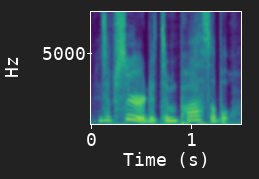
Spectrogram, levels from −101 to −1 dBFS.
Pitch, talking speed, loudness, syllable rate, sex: 255 Hz, 120 wpm, -15 LUFS, 6.0 syllables/s, female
